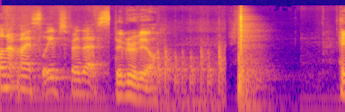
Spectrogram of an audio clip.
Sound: tapping; book slams

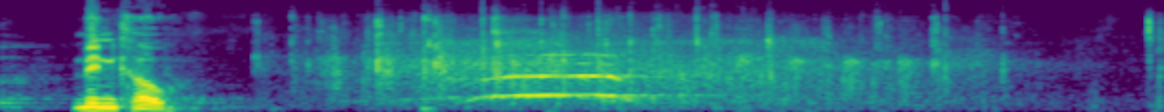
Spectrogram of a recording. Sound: audience clapping

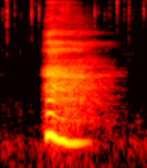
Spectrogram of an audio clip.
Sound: she sighs resignedly

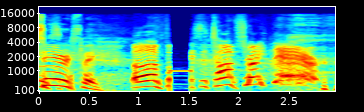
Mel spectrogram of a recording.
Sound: beep

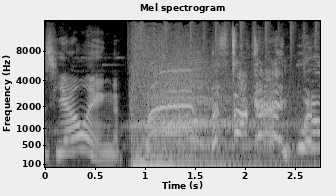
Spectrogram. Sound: they yell again

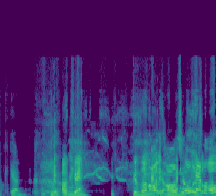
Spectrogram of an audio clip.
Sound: laughs

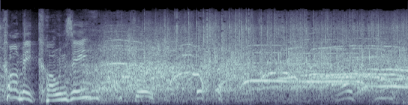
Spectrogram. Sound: audience laughs

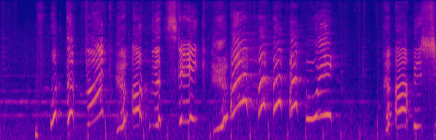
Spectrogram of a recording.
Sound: laughter

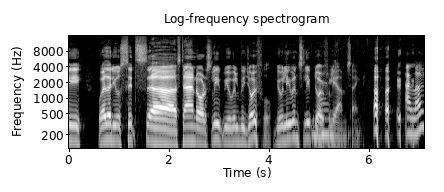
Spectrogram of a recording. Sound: laughs

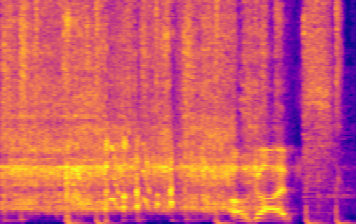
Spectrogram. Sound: mixer buzzing; coughs

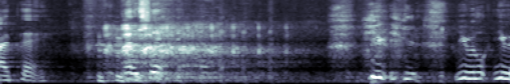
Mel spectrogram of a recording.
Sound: audience laughing

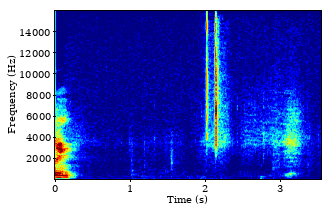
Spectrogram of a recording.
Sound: soft footsteps in the hallway

